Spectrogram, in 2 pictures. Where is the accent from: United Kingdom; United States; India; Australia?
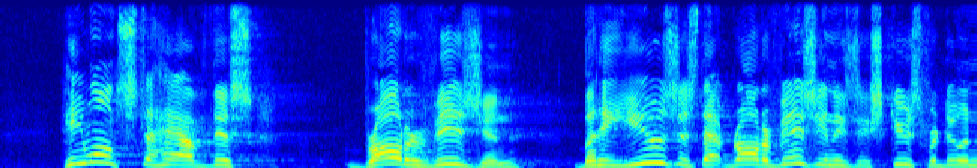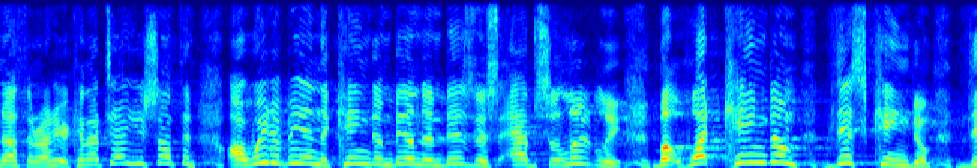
United States; Ruston, Louisiana; I was raised in Ruston, Louisiana, but my mama and papa lived in Leary, Texas, not long far from here.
